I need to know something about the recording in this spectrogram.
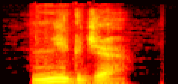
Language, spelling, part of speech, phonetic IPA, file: Polish, nigdzie, adverb, [ˈɲiɟd͡ʑɛ], Pl-nigdzie.ogg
